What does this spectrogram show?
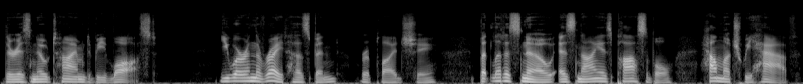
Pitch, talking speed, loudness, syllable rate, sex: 115 Hz, 200 wpm, -21 LUFS, 5.2 syllables/s, male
